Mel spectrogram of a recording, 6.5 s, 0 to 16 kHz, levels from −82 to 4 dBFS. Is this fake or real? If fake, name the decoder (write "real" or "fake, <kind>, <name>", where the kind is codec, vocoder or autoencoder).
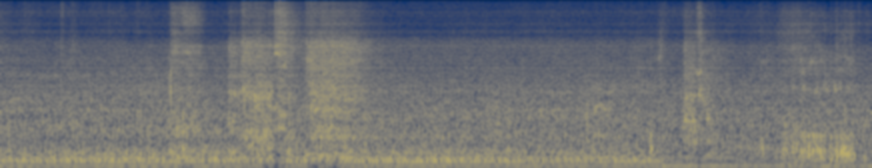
fake, autoencoder, DAC-VAE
